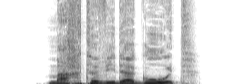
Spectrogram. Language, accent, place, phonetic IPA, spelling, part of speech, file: German, Germany, Berlin, [ˌmaxtə ˌviːdɐ ˈɡuːt], machte wieder gut, verb, De-machte wieder gut.ogg
- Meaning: inflection of wiedergutmachen: 1. first/third-person singular preterite 2. first/third-person singular subjunctive II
